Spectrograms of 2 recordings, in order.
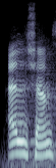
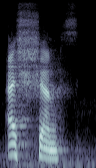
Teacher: The lam has gotten absorbed into the sheen. So instead of saying el-shams, we have ash-shams.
